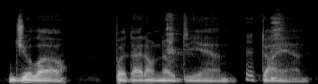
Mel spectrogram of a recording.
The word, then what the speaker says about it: Diane: Deanne Arbus. – Deanne. – Deanne. – Why is it written as Diane? – Well, it's spelled as Diane, but she pronounced it Deanne. – So let's say Diane then.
